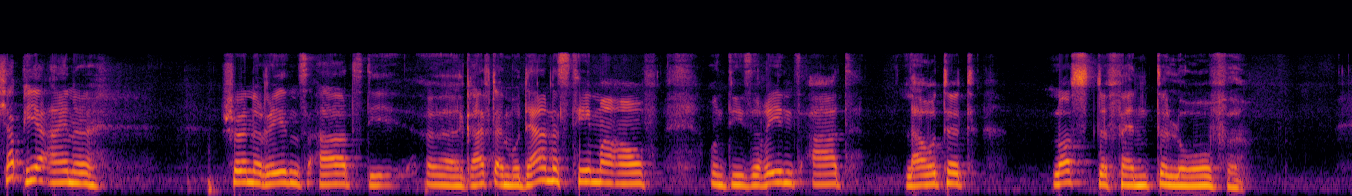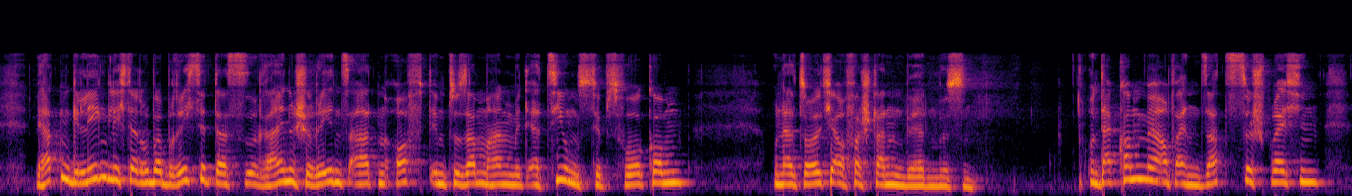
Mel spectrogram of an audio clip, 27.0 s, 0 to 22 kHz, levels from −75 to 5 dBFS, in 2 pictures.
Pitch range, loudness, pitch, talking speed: 160-195 Hz, -17 LUFS, 175 Hz, 110 wpm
